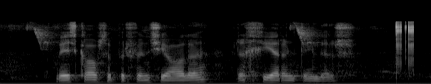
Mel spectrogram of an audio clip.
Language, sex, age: Afrikaans, male, 19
